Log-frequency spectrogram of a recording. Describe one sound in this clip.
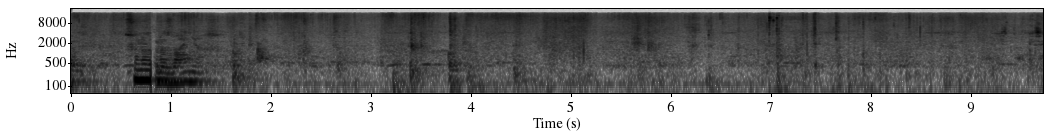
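Footsteps scuff on a stone floor.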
